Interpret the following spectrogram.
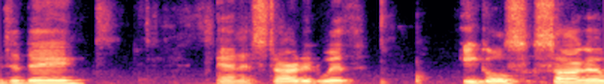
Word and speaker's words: Egil: I got to page 100 today, and it started with Egil's Saga, which is not Eagle, it's Egil. So I don't know if I'm pronouncing it correctly.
